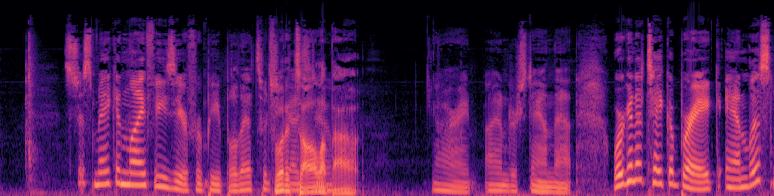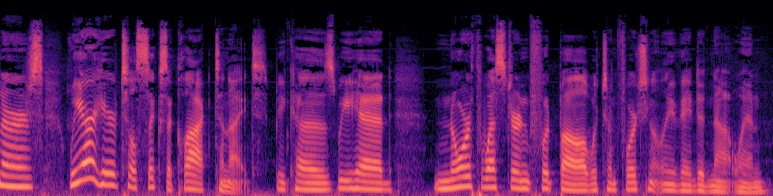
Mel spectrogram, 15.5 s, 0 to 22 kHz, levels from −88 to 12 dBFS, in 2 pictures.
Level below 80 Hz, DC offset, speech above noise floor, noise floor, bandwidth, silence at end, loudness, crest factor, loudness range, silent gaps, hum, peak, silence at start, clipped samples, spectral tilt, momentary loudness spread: -36 dBFS; under 0.1%; 35 dB; -51 dBFS; 15 kHz; 0.05 s; -16 LUFS; 16 dB; 5 LU; none; none; 0 dBFS; 0.25 s; under 0.1%; -4.5 dB/octave; 11 LU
